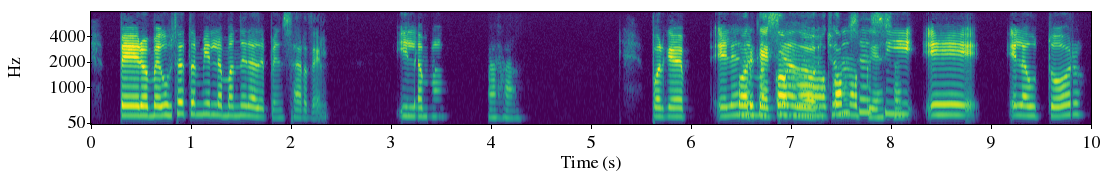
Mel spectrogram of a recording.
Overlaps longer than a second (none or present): present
